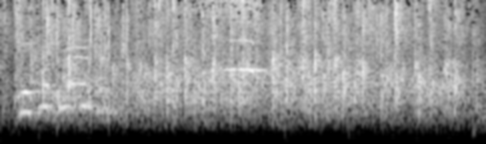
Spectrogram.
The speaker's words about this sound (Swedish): Tack …, husbandet. En applåd för honom.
